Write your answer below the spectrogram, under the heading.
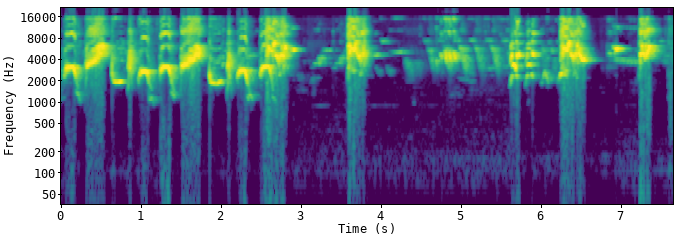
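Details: Energetic Asian pied starling song with full filler phrases, used as a lure for other starlings to reply. Quick whistled upslurs and chirps, scattered harsh rasping bursts, then quieter chatter and more grating notes.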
